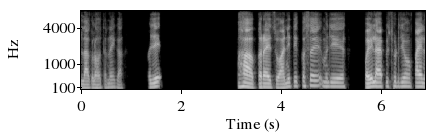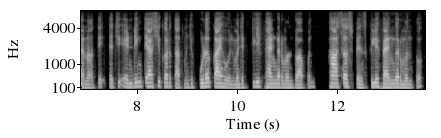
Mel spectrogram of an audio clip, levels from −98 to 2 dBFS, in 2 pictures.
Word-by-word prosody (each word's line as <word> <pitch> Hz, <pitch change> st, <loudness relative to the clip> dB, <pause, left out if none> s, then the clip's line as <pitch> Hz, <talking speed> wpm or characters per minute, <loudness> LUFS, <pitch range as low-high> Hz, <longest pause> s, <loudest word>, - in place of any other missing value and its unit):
लागला 115 Hz, -1 st, -2 dB
होता 115 Hz, +2 st, -9 dB
नाही 135 Hz, +2 st, -8 dB
का 120 Hz, -, -10 dB
म्हणजे 135 Hz, +6 st, -4 dB, 1.6 s
हां, 150 Hz, -2 st, +7 dB
करायचो 135 Hz, -2 st, +3 dB
आणि 130 Hz, +4 st, +1 dB
ते 170 Hz, -, -3 dB
कसं 175 Hz, +2 st, -2 dB
आहे 190 Hz, 0 st, 0 dB
म्हणजे 155 Hz, -1 st, -2 dB, 0.4 s
पहिला 155 Hz, +3 st, +7 dB
एपिसोड 160 Hz, +1 st, -3 dB
जेव्हा 160 Hz, 0 st, -2 dB
पाहिला 150 Hz, -3 st, +4 dB
ना, 120 Hz, 0 st, -4 dB
ते 135 Hz, +3 st, -8 dB, 0.2 s
त्याची 140 Hz, +2 st, -6 dB
एंडिंग 145 Hz, +3 st, -2 dB
ते -, -, +1 dB
अशी 150 Hz, +3 st, +2 dB
करतात, 150 Hz, -4 st, -2 dB
म्हणजे 130 Hz, +2 st, -9 dB
पुढं 145 Hz, +3 st, +3 dB
काय 145 Hz, -2 st, +6 dB
होईल, 125 Hz, -3 st, -5 dB
म्हणजे 120 Hz, +2 st, -4 dB
क्लिफ 155 Hz, +6 st, -6 dB
हँगर 135 Hz, -1 st, +1 dB
म्हणतो 125 Hz, -1 st, -4 dB
आपण 120 Hz, +6 st, -4 dB, 0.3 s
हां, 145 Hz, 0 st, +6 dB
सस्पेन्स, 140 Hz, -4 st, -1 dB
क्लिफ 145 Hz, 0 st, -1 dB
हँगर 130 Hz, 0 st, +3 dB
म्हणतो 120 Hz, +2 st, -5 dB
140 Hz, 160 wpm, -25 LUFS, 125-155 Hz, 1.6 s, हां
